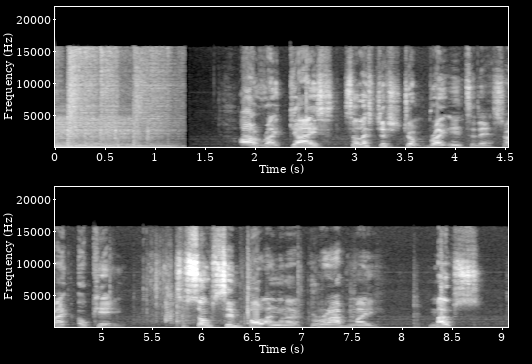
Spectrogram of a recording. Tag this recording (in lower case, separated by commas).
speech, music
